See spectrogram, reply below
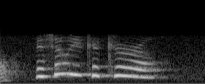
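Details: A female pet double yellow-headed amazon, dancing and prompted by her owner to sing 'You are my sunshine', sings in a human-like voice: three quick mid-pitched phrases, the last drawn out and sliding down, in a quiet room.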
